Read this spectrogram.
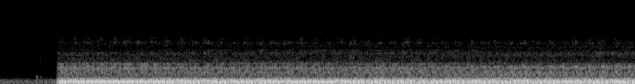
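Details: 1970 Pontiac LeMans Sport, 400 V8, four-speed manual, K&N intake, just started and burning condensation from the pipes: loud, lumpy idle with uneven exhaust popping. Owner suspects a leak at the exhaust manifold gaskets needing replacement.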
